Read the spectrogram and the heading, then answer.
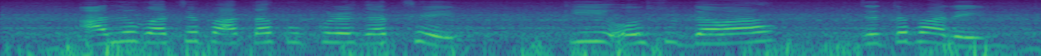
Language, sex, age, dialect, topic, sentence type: Bengali, female, 25-30, Rajbangshi, agriculture, question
